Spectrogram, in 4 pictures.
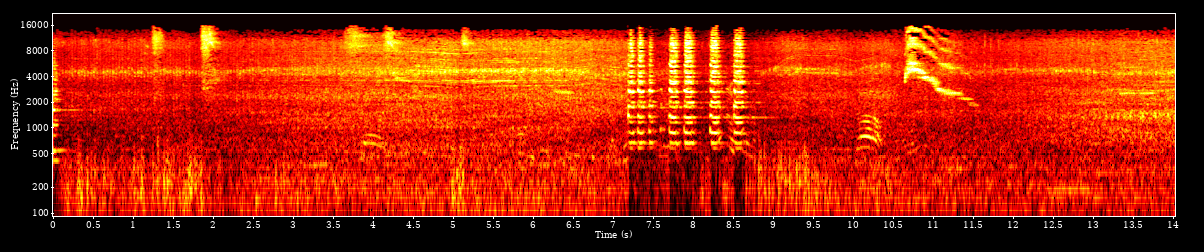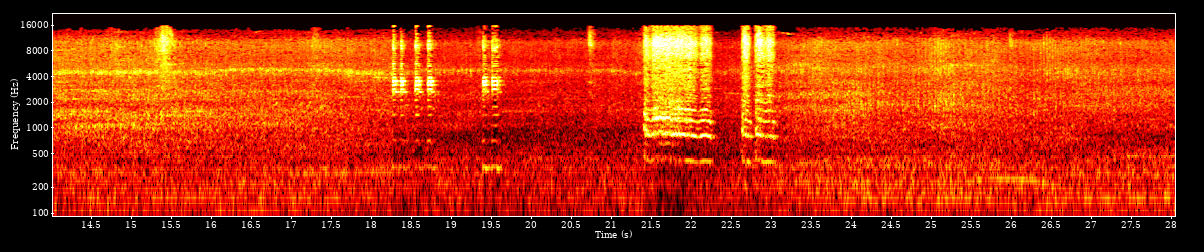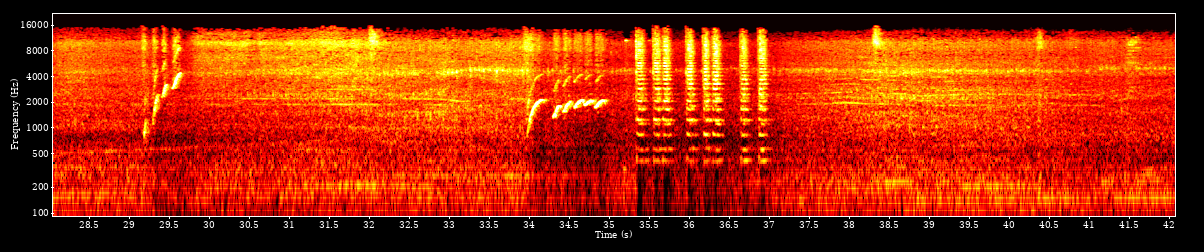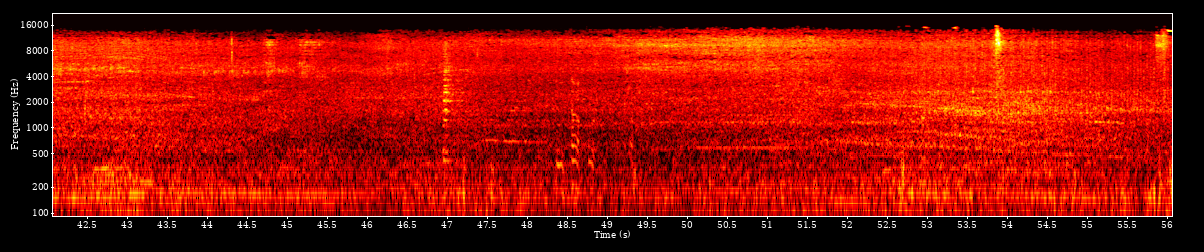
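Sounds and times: bus horns tooting: 0.0 - 0.4, 7.1 - 9.0, 18.0 - 19.8, 21.4 - 23.3, 33.9 - 37.2, 46.8 - 47.4
bus engines rumbling: 0.0 - 56.0
rising whistles: 10.7 - 11.6.

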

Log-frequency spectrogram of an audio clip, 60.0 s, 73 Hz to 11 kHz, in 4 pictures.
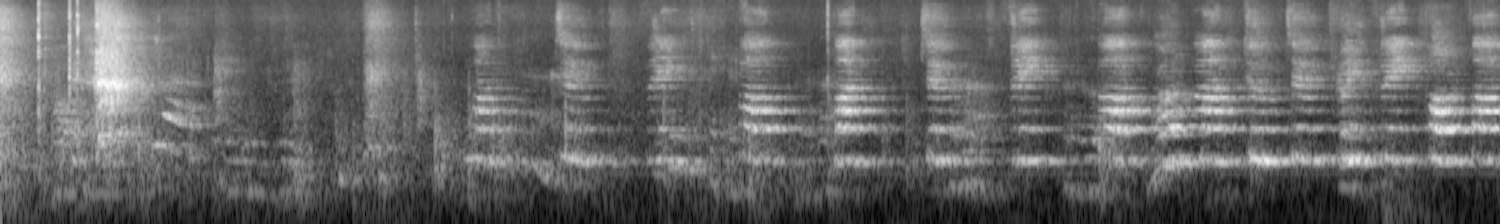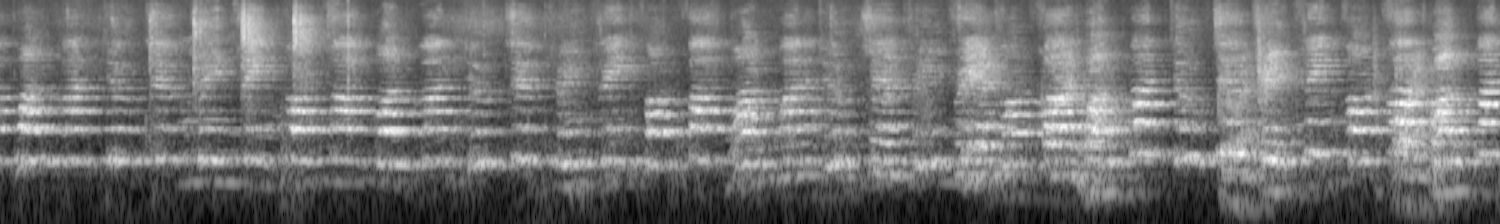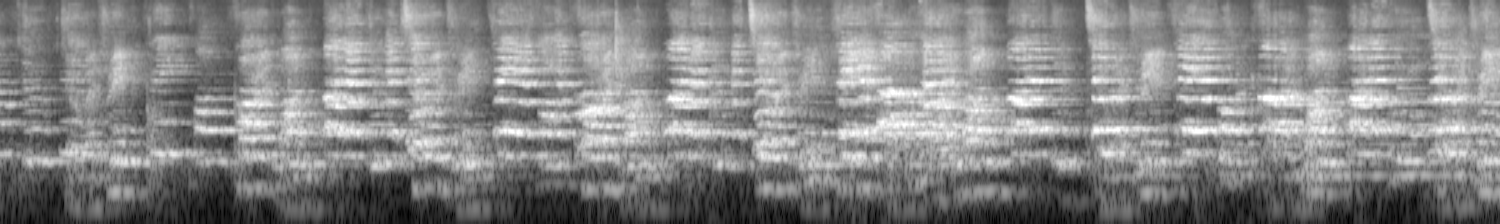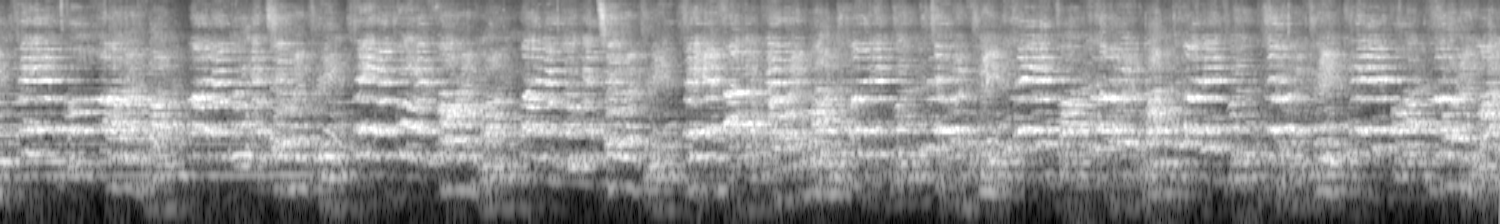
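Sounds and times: mixed choir singing a cappella: 0.0 - 1.5, 4.6 - 60.0.

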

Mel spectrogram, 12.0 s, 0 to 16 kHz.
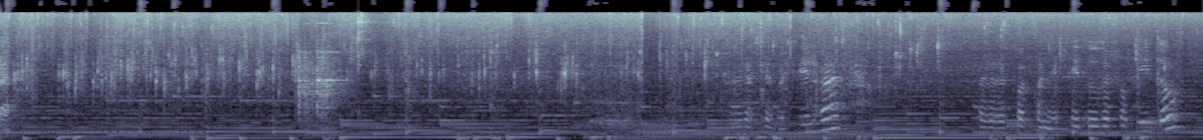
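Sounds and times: garlic sizzling in oil: 0.0 - 12.0
utensil stirring in pan: 0.0 - 12.0.

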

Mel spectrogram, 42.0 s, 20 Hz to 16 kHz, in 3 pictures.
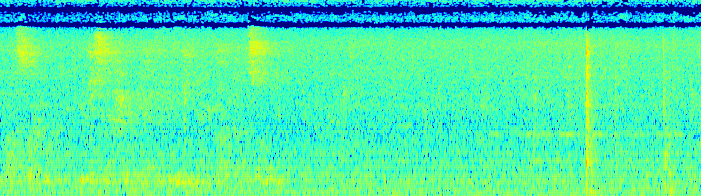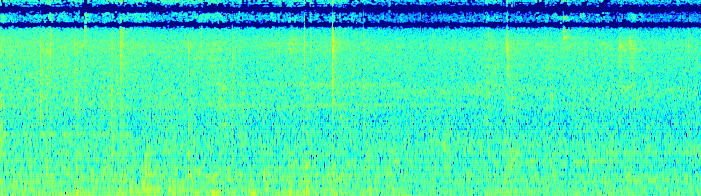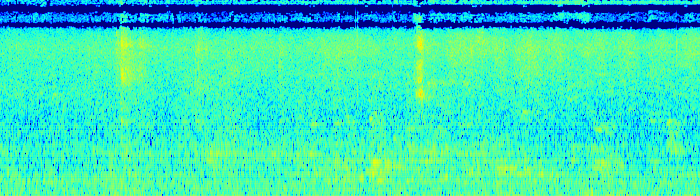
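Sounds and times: metro station rumble: 0.0 - 42.0.

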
